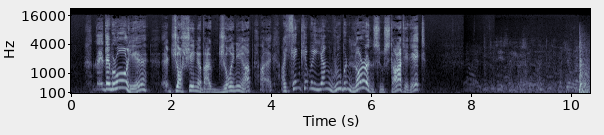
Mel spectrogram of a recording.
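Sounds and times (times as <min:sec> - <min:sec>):
speech: 0:00.4 - 0:07.2
crowd chatter in a pub: 0:07.9 - 0:10.3
swollen pub door being forced open with a heavy thudding scrape: 0:10.2 - 0:10.3.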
